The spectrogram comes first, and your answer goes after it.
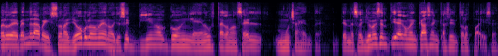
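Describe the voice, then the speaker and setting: His pitch is fairly high and varies in an ordinary way. The man talks very fast. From Puerto Rico. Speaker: former engineer, digital nomad traveler. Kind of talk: casual interview chat. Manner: animated.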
